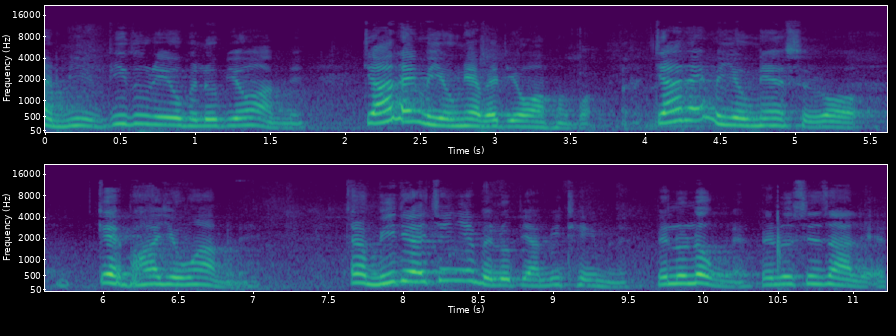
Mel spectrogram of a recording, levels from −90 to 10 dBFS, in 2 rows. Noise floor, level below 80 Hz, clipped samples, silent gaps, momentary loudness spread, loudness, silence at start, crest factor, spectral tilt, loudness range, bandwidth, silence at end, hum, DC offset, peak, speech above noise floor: -54 dBFS; -64 dBFS; under 0.1%; none; 14 LU; -26 LUFS; 0 s; 18 dB; -7 dB/octave; 3 LU; 13 kHz; 0 s; none; under 0.1%; -8 dBFS; 29 dB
